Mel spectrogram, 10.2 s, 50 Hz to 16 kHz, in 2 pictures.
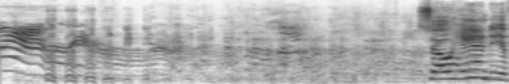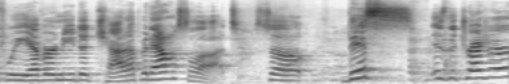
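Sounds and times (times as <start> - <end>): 
cat meowing: 0.0 - 1.9
laughter: 0.3 - 4.6
speech: 0.4 - 10.1.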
